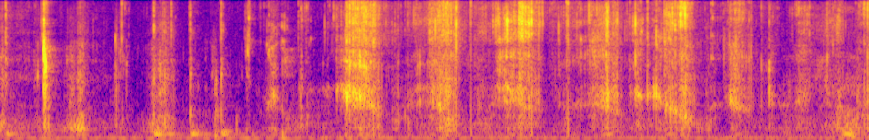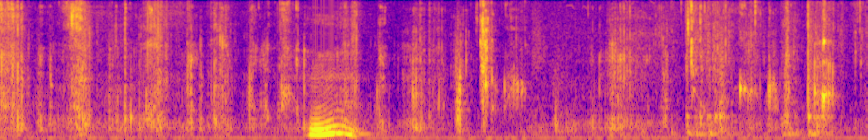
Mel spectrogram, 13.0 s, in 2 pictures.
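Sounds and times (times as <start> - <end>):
crunching fried chicken skin: 0.3 - 8.7.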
